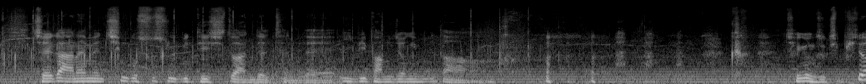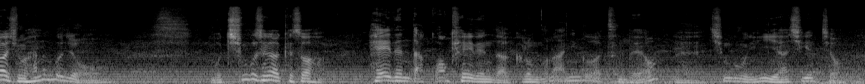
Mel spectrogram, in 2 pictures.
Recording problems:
electrical hum; noticeable; throughout; 60 Hz, 10 dB below the speech
murmuring crowd; noticeable; throughout; 15 dB below the speech
wind noise on the microphone; occasional gusts; 20 dB below the speech

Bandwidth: 15.5 kHz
